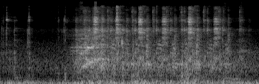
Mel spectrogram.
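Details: Homelite 389cc generator, carburetor previously cleaned years ago, now leaking carb; pull-start cranking on choke with fuel on gives brief sputters but no steady firing, hard starting.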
